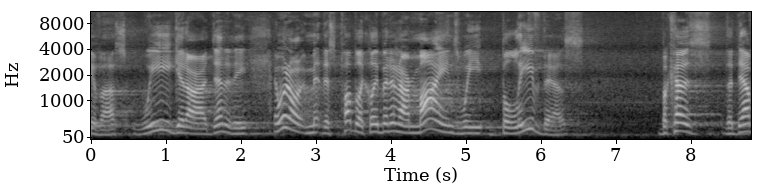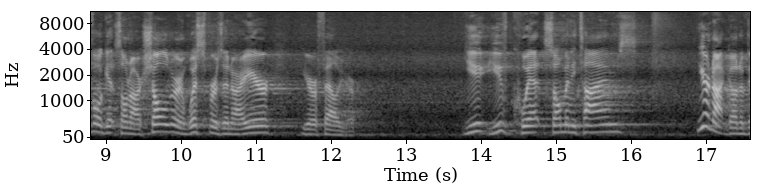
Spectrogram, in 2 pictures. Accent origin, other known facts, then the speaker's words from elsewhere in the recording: Mount Airy, North Carolina, United States; I grew up in outside of Mount Airy, North Carolina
